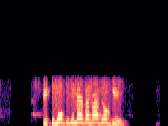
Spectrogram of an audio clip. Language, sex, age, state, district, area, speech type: Hindi, female, 60+, Uttar Pradesh, Sitapur, rural, conversation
